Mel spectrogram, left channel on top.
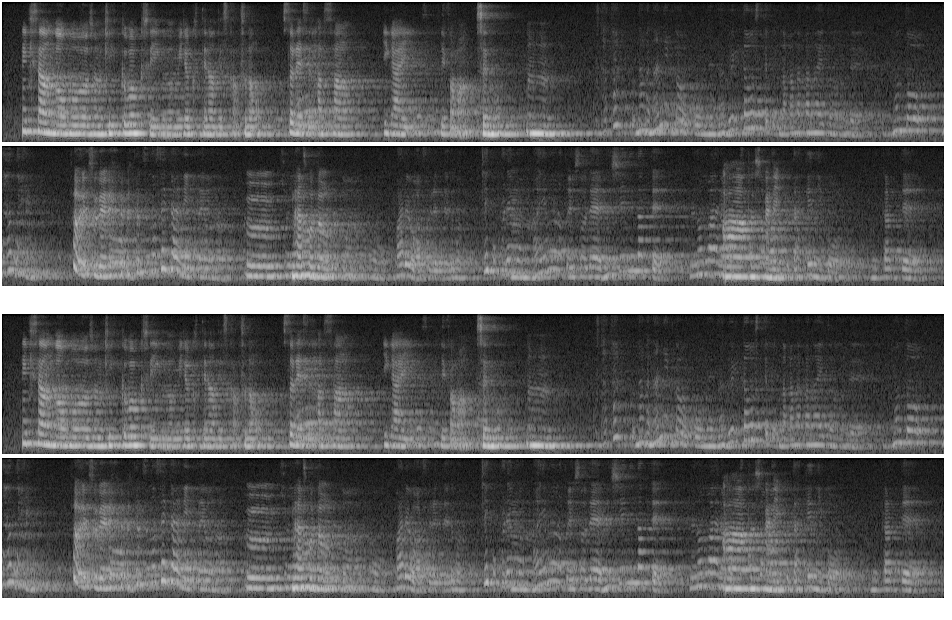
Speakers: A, on the left (about 80°); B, on the right (about 45°).
A: ミキさんが思う、そのキックボクシングの魅力って何ですかその、ストレス発散以外っていうかまあ、
B: あれとりー、えず発散以外。
A: そういうのも。うん。
B: こう叩く、なんか何かをこうね、殴り倒すってことなかなかないと思うんで、本当なんだろう、
A: そうですね。
B: こう、
A: <laughs>
B: 別の世界に行ったような。
A: うん。
B: 気持ちになれると思います。
A: なるほど。
B: もう我を忘れて。でも結構これもあえ物と一緒で、
A: うん。
B: 無心になって、目の前のこのサンドバッグだけにこう、
A: ああー、確かに。うん
B: 向かって、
